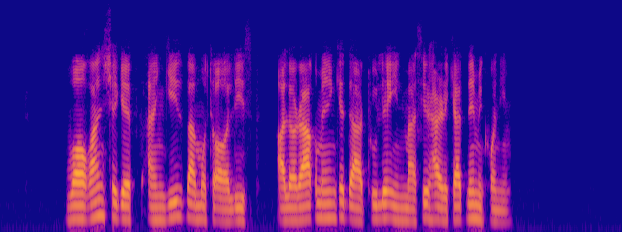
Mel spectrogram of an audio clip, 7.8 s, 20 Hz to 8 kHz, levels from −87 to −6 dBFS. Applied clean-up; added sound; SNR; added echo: none; none; none; none.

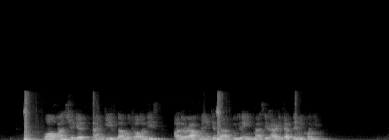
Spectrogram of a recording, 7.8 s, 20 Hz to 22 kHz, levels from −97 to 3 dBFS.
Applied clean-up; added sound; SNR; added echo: none; Door; 6 dB; reverberation time 0.5 s.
